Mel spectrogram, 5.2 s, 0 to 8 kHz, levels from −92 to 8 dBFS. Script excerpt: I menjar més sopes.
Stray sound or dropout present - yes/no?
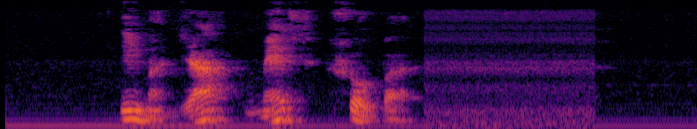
no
